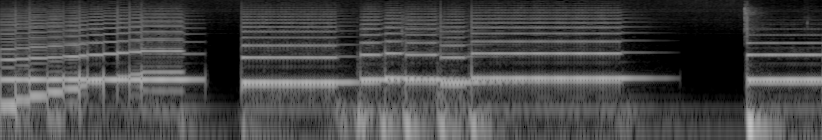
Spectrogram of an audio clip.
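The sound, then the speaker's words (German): A bright, buzzy FM synthesizer tone rich in harmonics, using a sawtooth carrier waveform, its pitch and timbre shifting in steps as the frequency ratio is changed, starting with a rising sweep, briefly cutting out twice, then resuming steady and loud with no voices. “Sägezahn und das wird automatisch noch obertonreicher, wenn ich jetzt hier die, die Ratio nochmal verändere.”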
